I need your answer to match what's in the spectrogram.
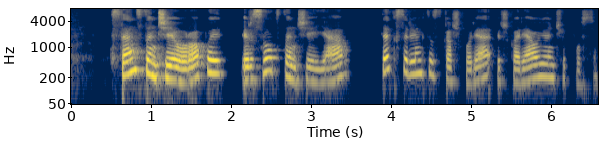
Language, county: Lithuanian, Šiauliai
